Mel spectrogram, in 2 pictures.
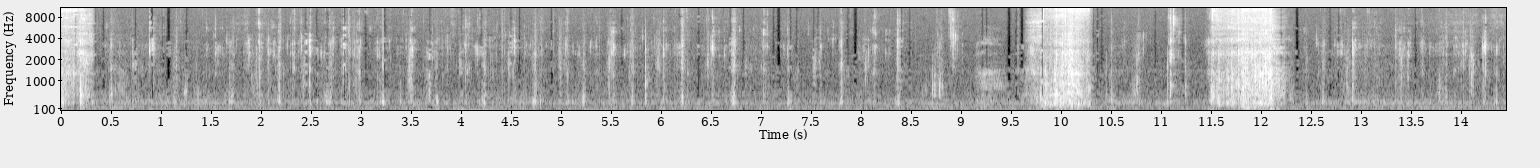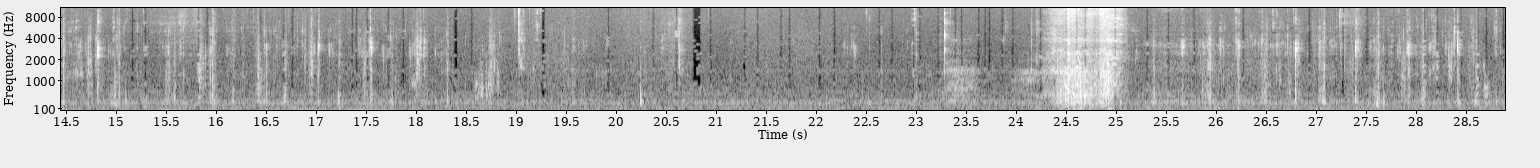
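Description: Close-miked eating of spicy stir-fried squid and udon noodles: steady wet chewing and biting with many small mouth clicks, and three louder slurps of noodles, about ten and twelve seconds in and again near the end.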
